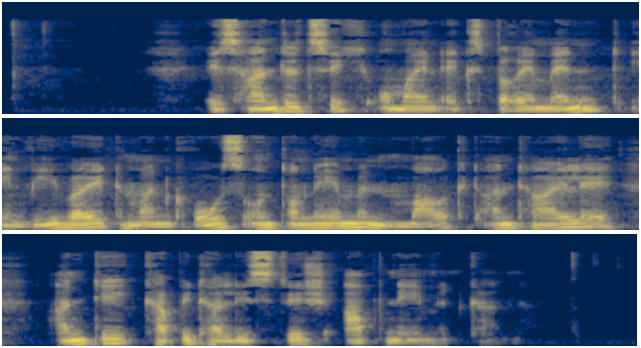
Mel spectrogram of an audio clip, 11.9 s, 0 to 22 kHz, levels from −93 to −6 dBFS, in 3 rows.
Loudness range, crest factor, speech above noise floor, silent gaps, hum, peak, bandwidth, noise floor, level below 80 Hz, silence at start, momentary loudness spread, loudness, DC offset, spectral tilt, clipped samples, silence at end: 3 LU; 20 dB; 56 dB; none; none; -4 dBFS; 11.5 kHz; -78 dBFS; -62 dBFS; 1.3 s; 11 LU; -22 LUFS; under 0.1%; -4 dB/octave; under 0.1%; 0.95 s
